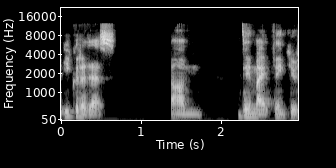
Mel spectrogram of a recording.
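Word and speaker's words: です: Oh, yeah, I left out the U. It's unpronounced either way. It's silent there. There should be a U after the S and before the K, but it's not pronounced.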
